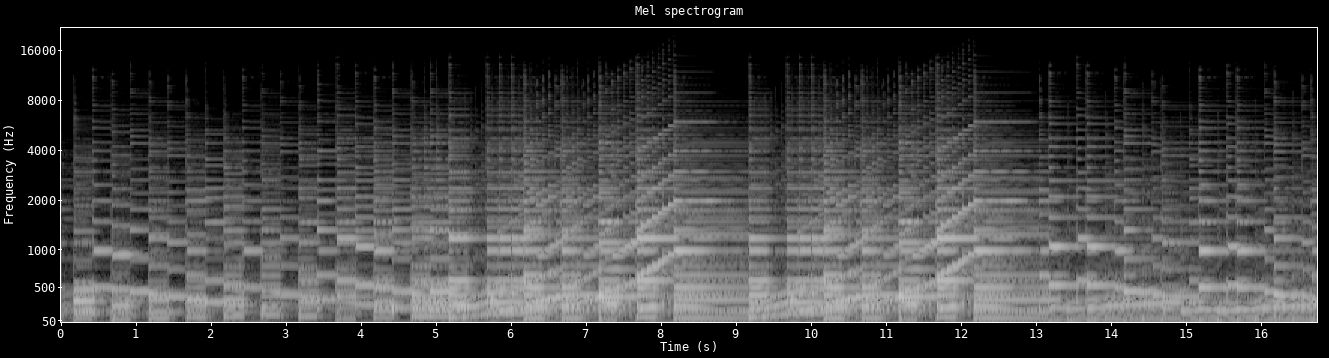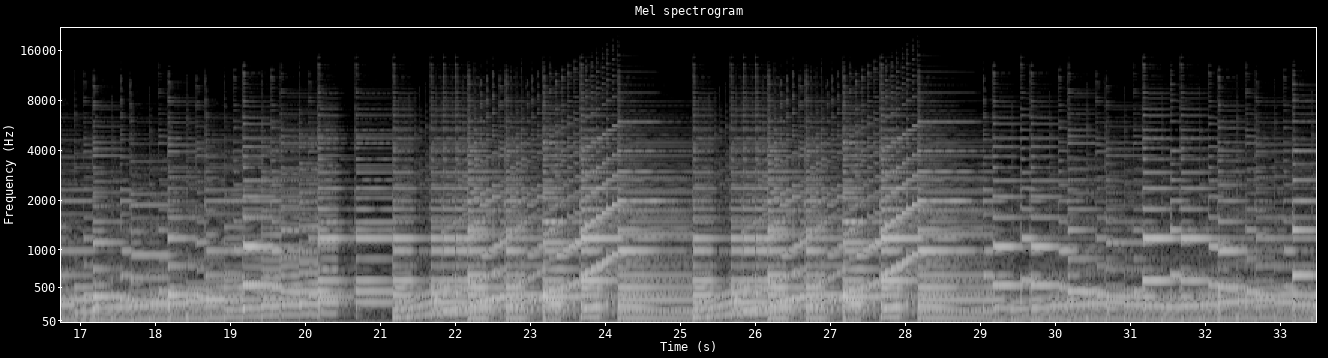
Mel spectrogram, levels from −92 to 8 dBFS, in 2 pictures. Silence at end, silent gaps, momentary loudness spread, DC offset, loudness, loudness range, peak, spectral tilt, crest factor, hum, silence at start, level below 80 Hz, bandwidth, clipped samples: 0 s; none; 8 LU; 0.5%; -23 LUFS; 5 LU; -6 dBFS; -6.5 dB/octave; 16 dB; none; 0 s; -40 dBFS; 14 kHz; under 0.1%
